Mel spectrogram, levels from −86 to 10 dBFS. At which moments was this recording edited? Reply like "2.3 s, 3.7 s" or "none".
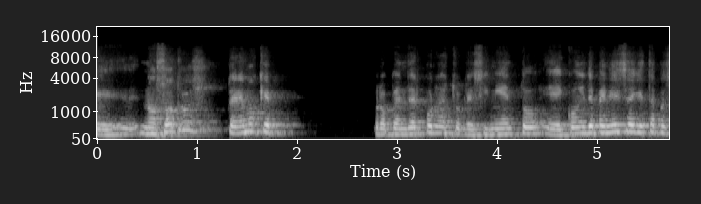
none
